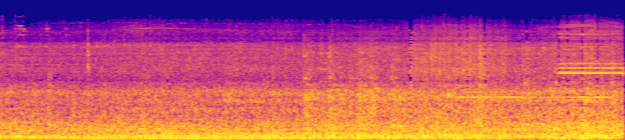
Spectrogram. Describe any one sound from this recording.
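A heavy excavator engine rumbles steadily.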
